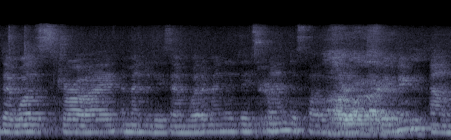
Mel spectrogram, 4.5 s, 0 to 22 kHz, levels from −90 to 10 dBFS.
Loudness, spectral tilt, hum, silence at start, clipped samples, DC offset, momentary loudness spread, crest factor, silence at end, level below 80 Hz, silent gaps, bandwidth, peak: -34 LUFS; -4.5 dB/octave; none; 0 s; under 0.1%; under 0.1%; 10 LU; 16 dB; 0 s; -80 dBFS; none; 12 kHz; -18 dBFS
